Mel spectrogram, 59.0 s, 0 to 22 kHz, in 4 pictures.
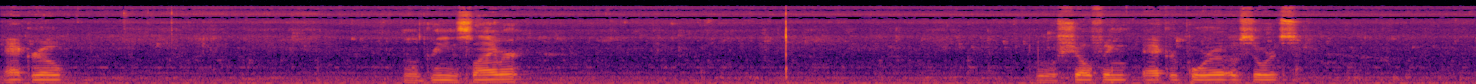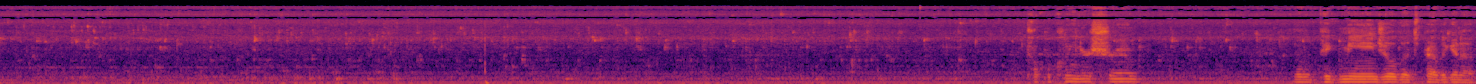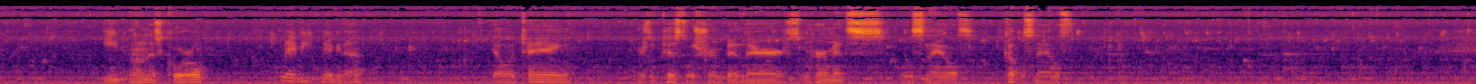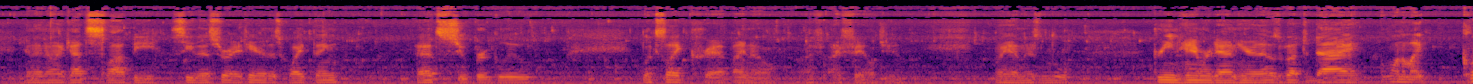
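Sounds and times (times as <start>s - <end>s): low steady hum: 0.0s - 59.0s
water trickling and dripping: 0.0s - 59.0s.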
